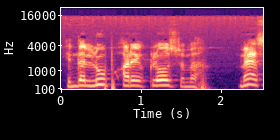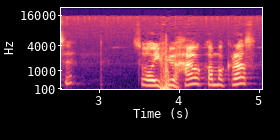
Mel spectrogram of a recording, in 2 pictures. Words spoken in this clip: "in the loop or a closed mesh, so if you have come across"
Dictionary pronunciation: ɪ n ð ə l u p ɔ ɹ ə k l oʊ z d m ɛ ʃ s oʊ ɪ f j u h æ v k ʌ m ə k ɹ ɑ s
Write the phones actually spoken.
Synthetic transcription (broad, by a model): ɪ n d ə l u p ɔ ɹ ə k l oʊ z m m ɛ s s oʊ ɪ f j u h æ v k ʌ m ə k ɹ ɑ s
